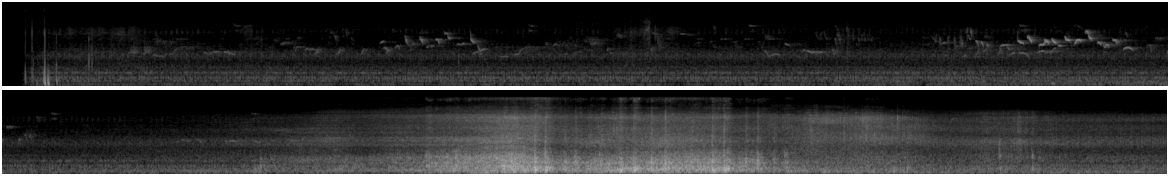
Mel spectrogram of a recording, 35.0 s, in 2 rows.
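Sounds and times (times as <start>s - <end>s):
diesel train passing: 0.9s - 34.9s.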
